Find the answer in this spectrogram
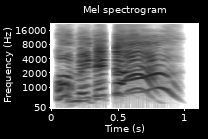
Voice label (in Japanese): VO jp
